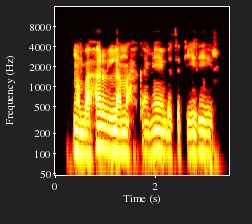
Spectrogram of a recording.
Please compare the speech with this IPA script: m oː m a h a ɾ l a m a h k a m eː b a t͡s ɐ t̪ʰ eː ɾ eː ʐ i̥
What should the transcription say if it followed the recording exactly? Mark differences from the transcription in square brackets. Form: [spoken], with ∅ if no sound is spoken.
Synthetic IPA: [n] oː [b] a h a ɾ l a m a h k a m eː b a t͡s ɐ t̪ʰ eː ɾ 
